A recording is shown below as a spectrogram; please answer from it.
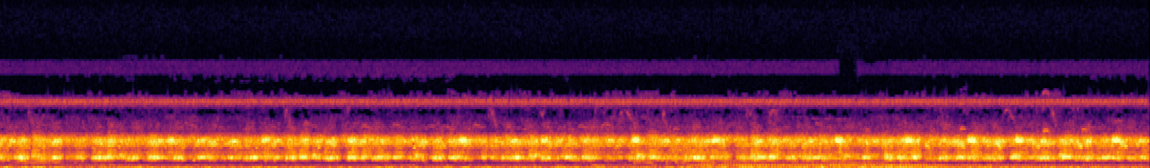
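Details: Night chorus of rice field frogs: an unbroken shrill trilling wall of calls with faint overlapping croaks, plus a low rumbling background.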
